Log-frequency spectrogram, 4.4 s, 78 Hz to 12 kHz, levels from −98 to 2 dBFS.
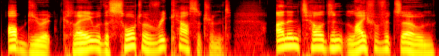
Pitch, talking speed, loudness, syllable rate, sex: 140 Hz, 165 wpm, -20 LUFS, 6.0 syllables/s, male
